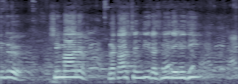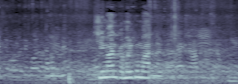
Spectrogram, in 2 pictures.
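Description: A group of women sing together close by.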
